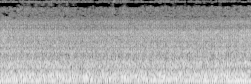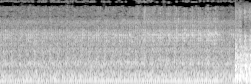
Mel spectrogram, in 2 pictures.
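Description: Steady engine idling drone, a sound effect laid over hand-played plastic toy vehicles. A louder sound cuts in abruptly right at the end.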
